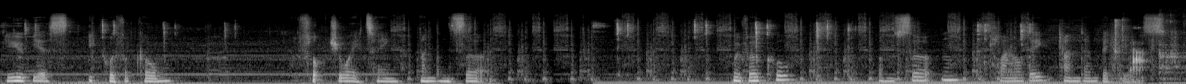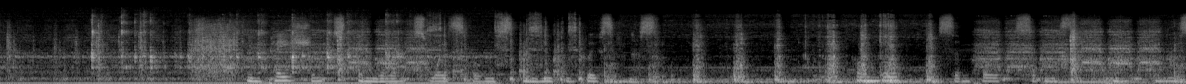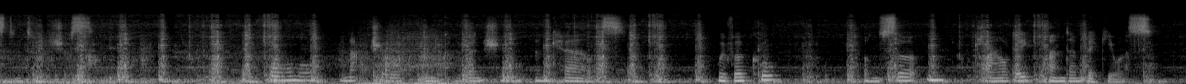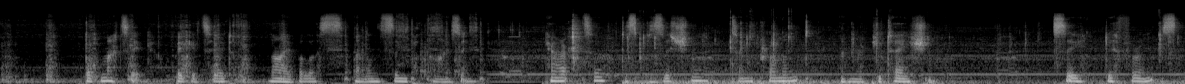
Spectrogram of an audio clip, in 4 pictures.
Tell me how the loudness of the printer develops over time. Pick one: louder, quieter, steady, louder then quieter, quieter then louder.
louder then quieter.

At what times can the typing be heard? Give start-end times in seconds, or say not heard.
0.1-2.5, 5.9-16.9, 41.2-47.3.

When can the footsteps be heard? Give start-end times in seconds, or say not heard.
22.2-28.4.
